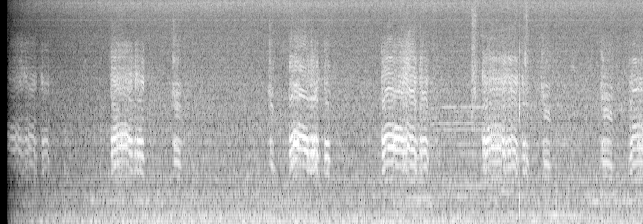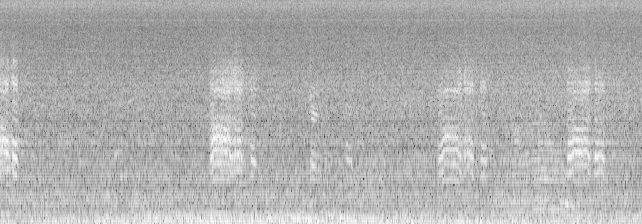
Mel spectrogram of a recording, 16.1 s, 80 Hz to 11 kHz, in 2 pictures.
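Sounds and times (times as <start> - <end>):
geese honking: 0.2 - 0.7, 1.4 - 2.4, 3.3 - 4.2, 4.8 - 8.4, 10.6 - 11.3, 13.5 - 15.8.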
